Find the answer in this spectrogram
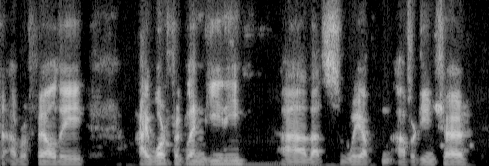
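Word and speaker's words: Glen Garioch: I worked for Glengarry. That's way up in Aberdeenshire. That's the one that looks like it should be Glengarry, but it's Glengarry.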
